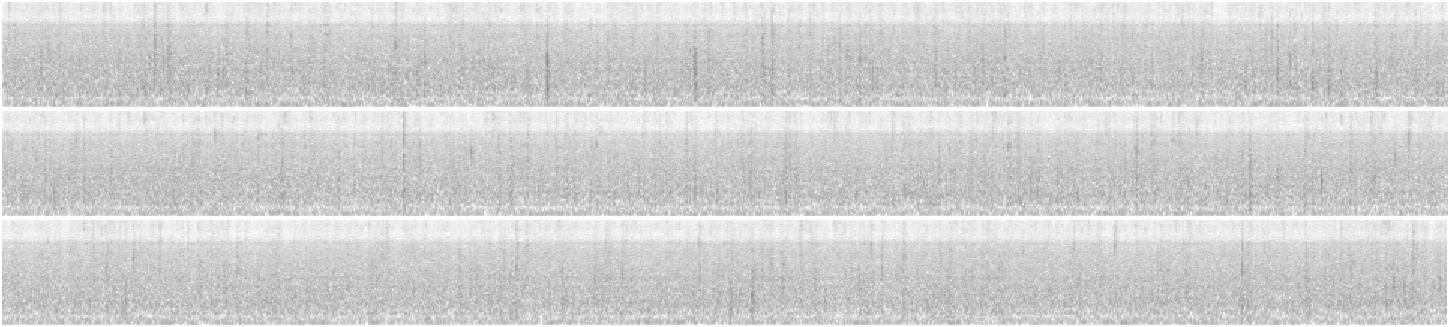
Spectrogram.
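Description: Steady rain falling, with a dense patter of small drop ticks throughout.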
